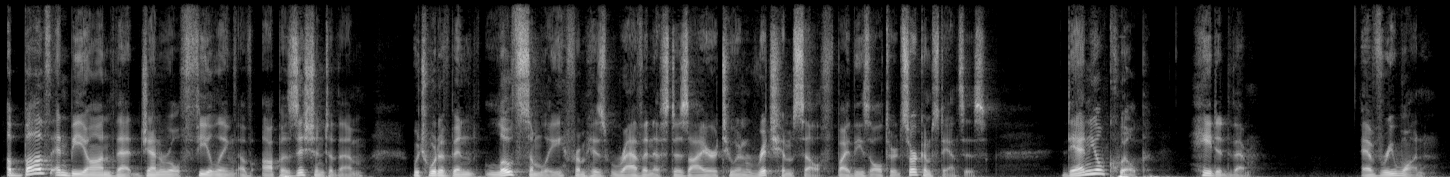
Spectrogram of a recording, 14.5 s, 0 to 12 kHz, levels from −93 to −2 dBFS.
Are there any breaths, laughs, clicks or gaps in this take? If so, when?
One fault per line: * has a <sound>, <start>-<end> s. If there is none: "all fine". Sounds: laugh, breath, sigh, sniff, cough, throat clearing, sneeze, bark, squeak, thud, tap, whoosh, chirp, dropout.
all fine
